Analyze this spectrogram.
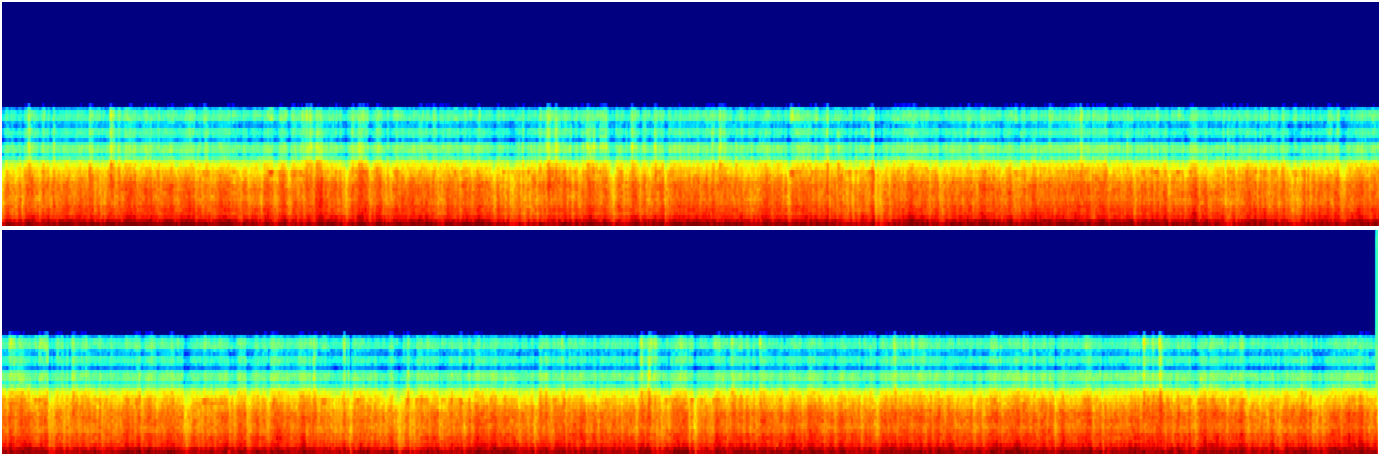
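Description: A vehicle engine drones steadily with a rushing noise.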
